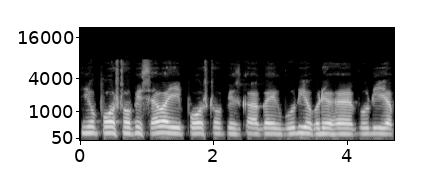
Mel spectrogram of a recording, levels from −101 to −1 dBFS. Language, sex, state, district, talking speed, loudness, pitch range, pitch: Marwari, male, Rajasthan, Churu, 155 wpm, -20 LUFS, 160-175 Hz, 165 Hz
